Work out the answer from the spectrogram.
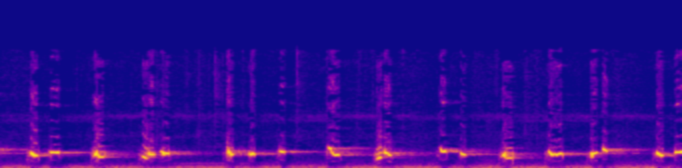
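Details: Yellow-vented bulbul, excited and fight-ready, singing a long rapid ropel as a lure for caged birds. Bubbly slurred whistles rise and fall in fast, irregular pairs and triplets against a quiet background.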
